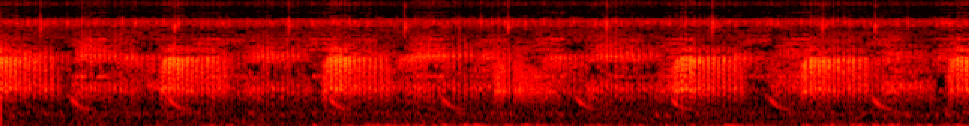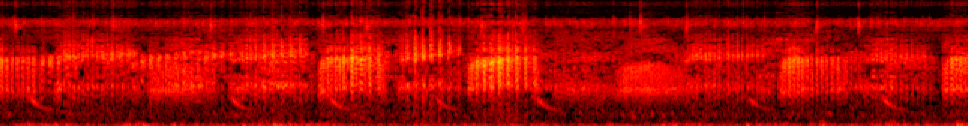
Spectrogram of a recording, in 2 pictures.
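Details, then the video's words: Nighttime chorus of toads and tree frogs: a long run of harsh, buzzy croaks roughly every second, with small downward-sliding notes between them and faint low rumbling underneath. "Som de animais noturno Sapo e perereca"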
